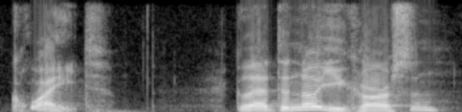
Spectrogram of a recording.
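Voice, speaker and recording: An actor playing a brisk, unflappable British gentleman bodyguard in a vintage radio drama, clipped and polite. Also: a little high, lively intonation, no room sound. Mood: brisk, matter-of-fact.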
